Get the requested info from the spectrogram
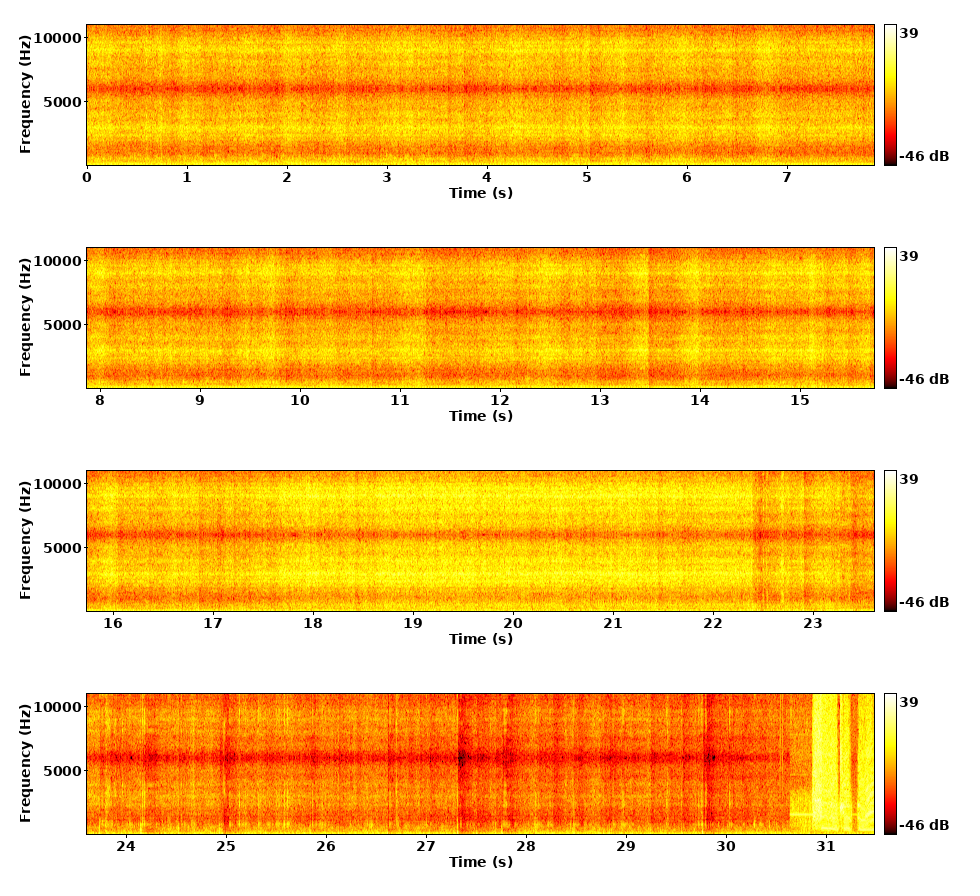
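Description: Piper Seneca II twin-engine piston aircraft heard from inside the cockpit while landing: a steady drone of both engines and propellers, its low note changing about halfway through as power comes back, with a few brief dips in loudness near the end as the aircraft is on the runway.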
